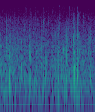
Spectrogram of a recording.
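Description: Steady rain patters onto a hard surface, a quiet, continuous hiss broken by scattered droplet taps, with no voices present.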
